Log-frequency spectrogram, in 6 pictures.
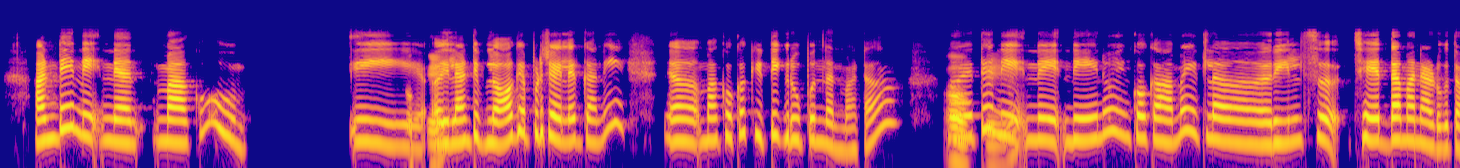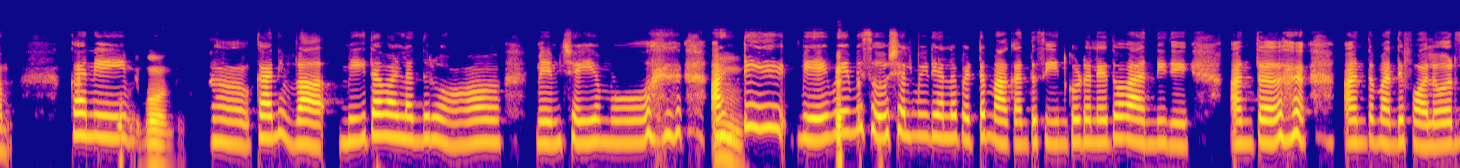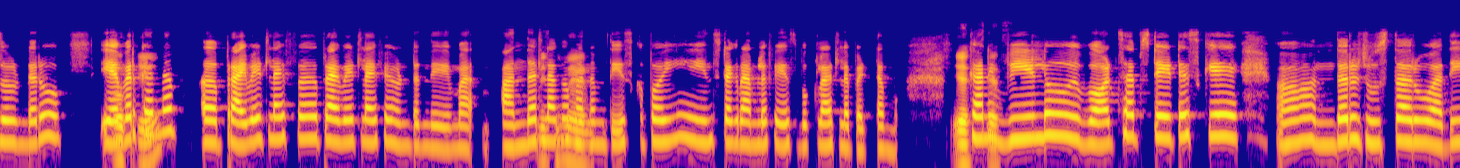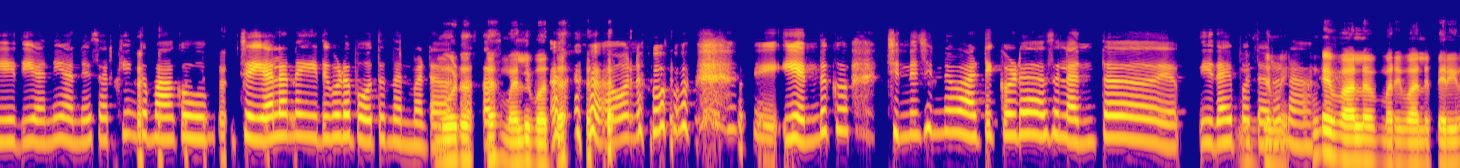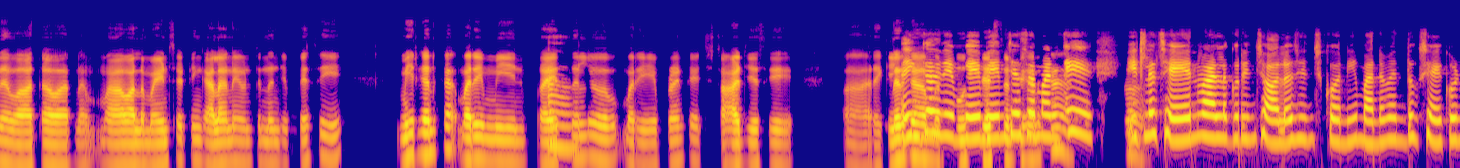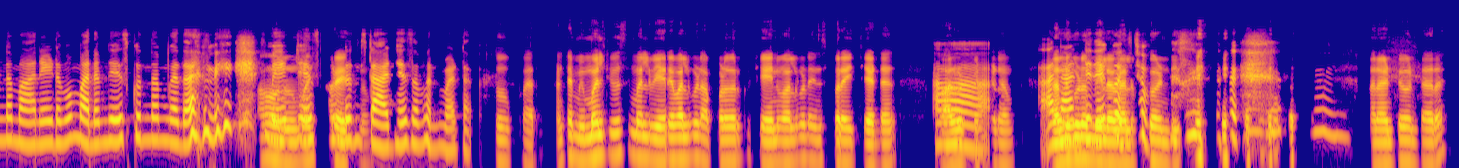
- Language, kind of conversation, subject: Telugu, podcast, ప్రజల ప్రతిస్పందన భయం కొత్తగా ప్రయత్నించడంలో ఎంతవరకు అడ్డంకి అవుతుంది?
- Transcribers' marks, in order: in English: "కిట్టీ గ్రూప్"; in English: "రీల్స్"; giggle; in English: "సోషల్ మీడియాలో"; chuckle; in English: "సీన్"; giggle; in English: "ఫాలోవర్స్"; in English: "ప్రైవేట్"; in English: "ప్రైవేట్"; in English: "ఇన్‌స్టాగ్రామ్‌లో ఫేస్‌బుక్‌లో"; in English: "యెస్. యెస్"; in English: "వాట్సాప్ స్టేటస్‌కే"; laugh; laugh; laughing while speaking: "అవును"; other noise; in English: "మైండ్‌సెట్"; tapping; in English: "స్టార్ట్"; in English: "రెగ్యులర్‌గా"; in English: "పోస్ట్"; chuckle; in English: "స్టార్ట్"; in English: "సూపర్"; chuckle; laugh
